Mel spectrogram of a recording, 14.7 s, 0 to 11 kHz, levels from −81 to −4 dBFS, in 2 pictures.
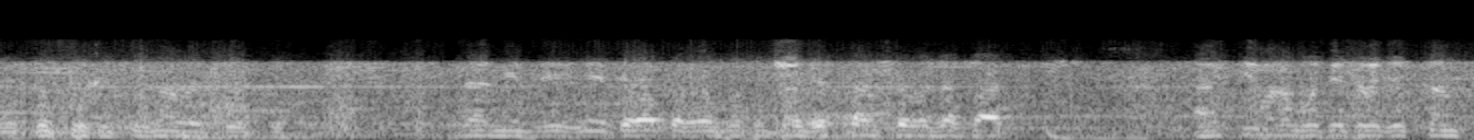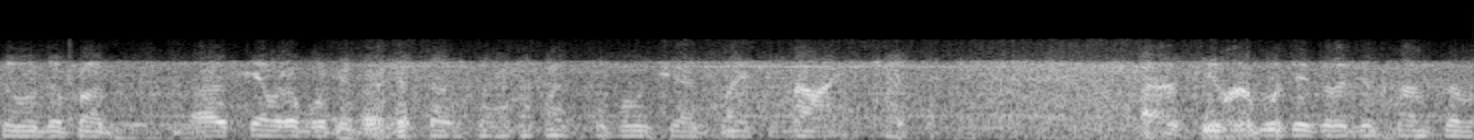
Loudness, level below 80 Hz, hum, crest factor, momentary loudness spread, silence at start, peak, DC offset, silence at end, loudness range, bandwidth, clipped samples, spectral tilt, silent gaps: -19 LUFS; -40 dBFS; none; 18 dB; 7 LU; 0 s; -2 dBFS; under 0.1%; 0 s; 3 LU; 4.3 kHz; under 0.1%; -12.5 dB/octave; none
